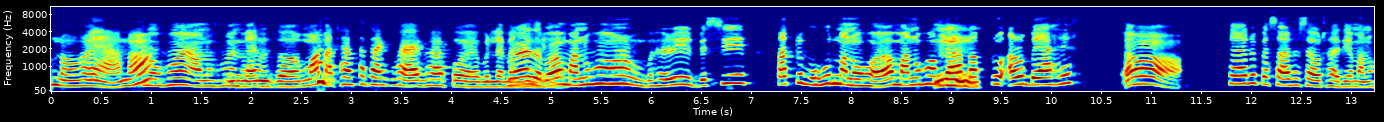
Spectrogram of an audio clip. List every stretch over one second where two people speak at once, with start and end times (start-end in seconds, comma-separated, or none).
none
